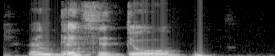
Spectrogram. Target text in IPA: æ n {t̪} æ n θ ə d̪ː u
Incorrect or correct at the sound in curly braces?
incorrect: d̪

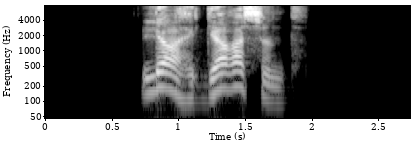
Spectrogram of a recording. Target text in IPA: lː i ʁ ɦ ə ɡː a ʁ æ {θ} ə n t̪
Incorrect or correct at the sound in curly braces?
incorrect: s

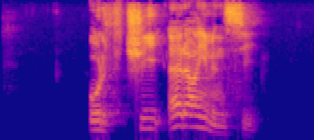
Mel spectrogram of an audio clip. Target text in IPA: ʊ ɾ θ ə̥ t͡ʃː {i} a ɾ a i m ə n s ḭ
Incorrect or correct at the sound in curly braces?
correct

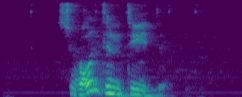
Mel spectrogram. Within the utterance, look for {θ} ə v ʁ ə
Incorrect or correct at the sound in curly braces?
incorrect: s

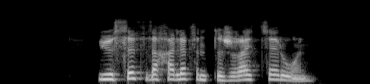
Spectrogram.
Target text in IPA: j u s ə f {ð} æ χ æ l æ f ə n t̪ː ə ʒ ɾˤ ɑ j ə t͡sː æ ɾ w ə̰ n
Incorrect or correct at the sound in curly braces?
correct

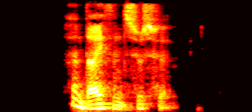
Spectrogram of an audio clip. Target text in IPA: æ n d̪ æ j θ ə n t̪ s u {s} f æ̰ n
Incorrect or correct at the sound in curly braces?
correct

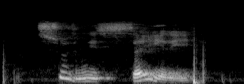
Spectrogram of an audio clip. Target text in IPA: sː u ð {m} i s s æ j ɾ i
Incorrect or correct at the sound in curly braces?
incorrect: n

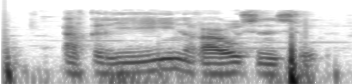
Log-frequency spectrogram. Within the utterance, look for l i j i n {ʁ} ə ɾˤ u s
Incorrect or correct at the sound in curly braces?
correct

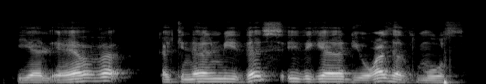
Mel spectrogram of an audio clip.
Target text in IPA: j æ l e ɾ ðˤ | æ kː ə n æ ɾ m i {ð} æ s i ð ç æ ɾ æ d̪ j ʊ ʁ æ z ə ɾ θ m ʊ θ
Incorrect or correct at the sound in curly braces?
correct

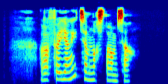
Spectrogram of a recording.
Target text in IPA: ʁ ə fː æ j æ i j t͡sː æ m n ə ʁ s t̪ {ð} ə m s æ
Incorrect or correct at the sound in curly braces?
incorrect: ʁ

